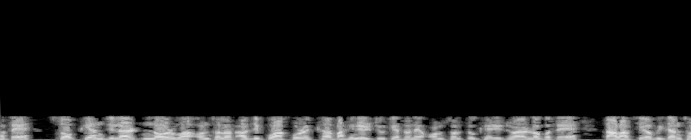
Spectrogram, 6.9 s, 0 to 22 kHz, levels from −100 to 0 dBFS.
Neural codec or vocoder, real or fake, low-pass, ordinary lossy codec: none; real; 3.6 kHz; none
